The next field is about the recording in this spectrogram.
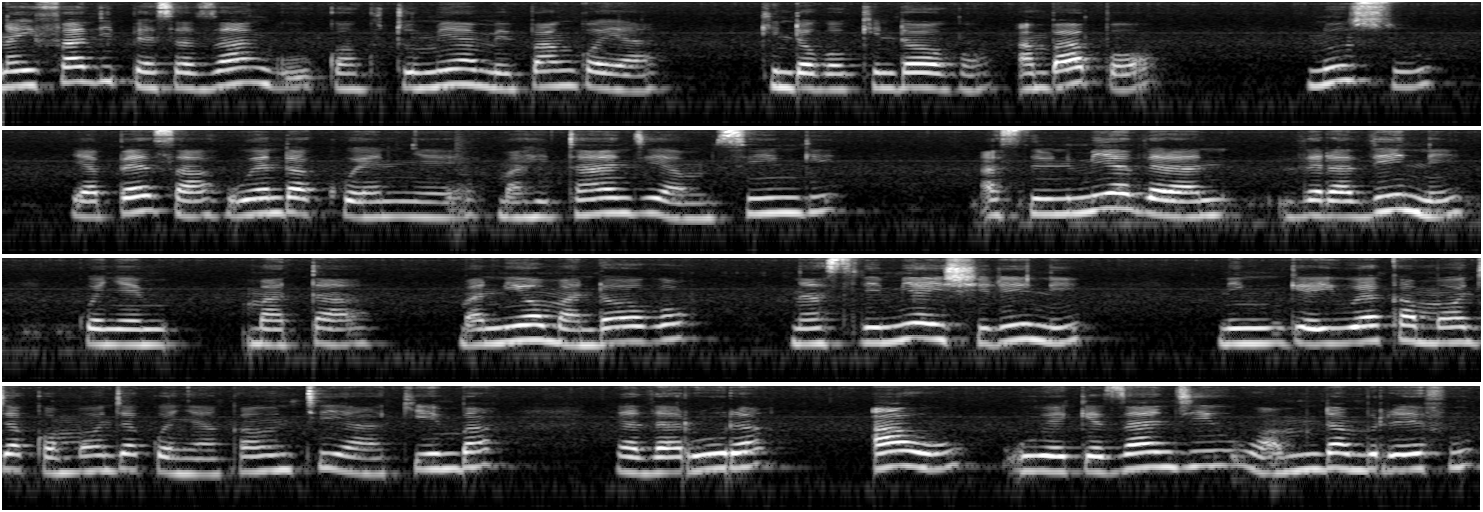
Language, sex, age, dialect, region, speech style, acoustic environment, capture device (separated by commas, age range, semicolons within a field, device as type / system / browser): Swahili, female, 35-44, Kenya - Nairobi Sheng-influenced, Kenya, happy, music; people talking; traffic; construction; appliances; nature, desktop / Windows / Edge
